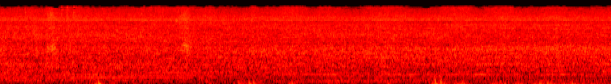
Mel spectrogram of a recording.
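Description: Steady hum of a shop fan, with a few low thumps.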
